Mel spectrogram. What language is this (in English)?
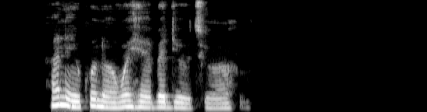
Igbo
